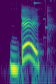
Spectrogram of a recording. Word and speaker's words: debt: Some letters appear in spellings but are not pronounced. For example, debt, silent B.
